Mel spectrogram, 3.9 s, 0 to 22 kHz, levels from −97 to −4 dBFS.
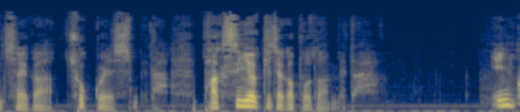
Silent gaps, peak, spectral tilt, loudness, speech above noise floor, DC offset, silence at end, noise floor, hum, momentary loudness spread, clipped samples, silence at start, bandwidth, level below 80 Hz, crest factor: none; -8 dBFS; -4.5 dB/octave; -30 LUFS; 29 dB; under 0.1%; 0 s; -60 dBFS; none; 23 LU; under 0.1%; 0 s; 15 kHz; -56 dBFS; 24 dB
